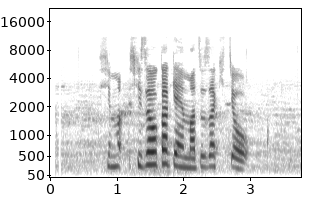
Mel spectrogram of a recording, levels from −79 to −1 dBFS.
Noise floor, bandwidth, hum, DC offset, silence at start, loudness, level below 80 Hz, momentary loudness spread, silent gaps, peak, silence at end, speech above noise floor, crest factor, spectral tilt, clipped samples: -50 dBFS; 11.5 kHz; none; under 0.1%; 0.8 s; -22 LUFS; -76 dBFS; 16 LU; none; -4 dBFS; 0.8 s; 28 dB; 20 dB; -2.5 dB/octave; under 0.1%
